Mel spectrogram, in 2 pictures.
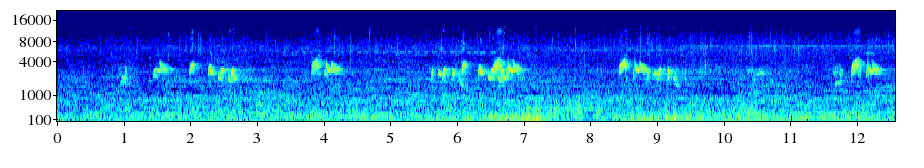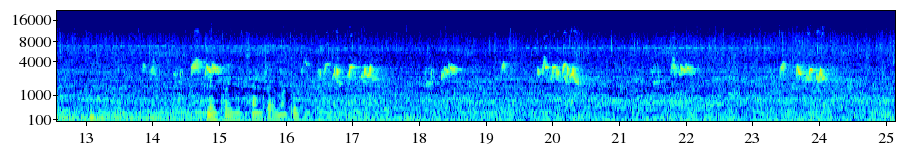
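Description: A small bird chirps in short bright bursts outdoors.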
